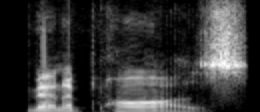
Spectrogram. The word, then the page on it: menopause: American English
